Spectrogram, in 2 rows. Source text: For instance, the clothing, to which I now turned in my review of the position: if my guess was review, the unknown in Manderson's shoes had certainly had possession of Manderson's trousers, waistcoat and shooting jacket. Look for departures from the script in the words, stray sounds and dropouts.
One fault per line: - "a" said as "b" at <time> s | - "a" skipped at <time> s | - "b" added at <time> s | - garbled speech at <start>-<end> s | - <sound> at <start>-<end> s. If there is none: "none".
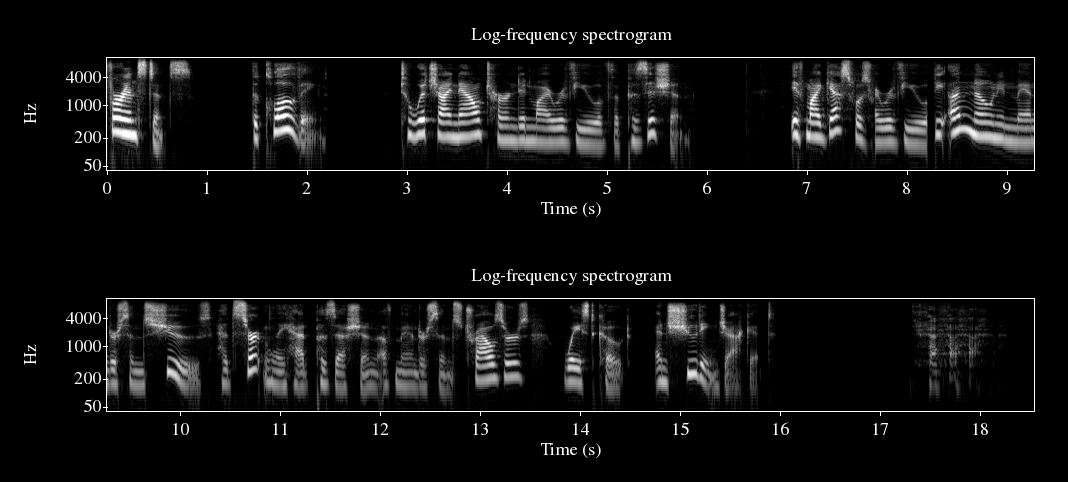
- laugh at 17.3-18.3 s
